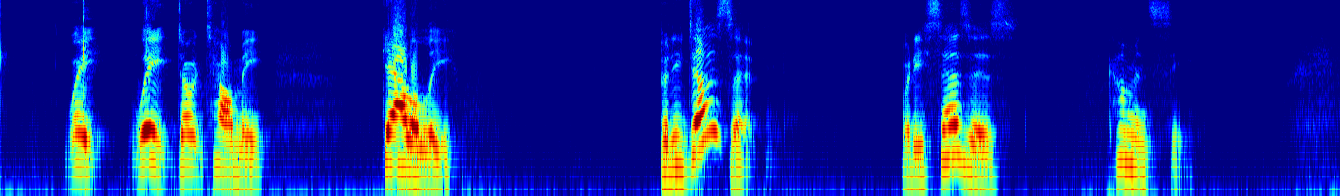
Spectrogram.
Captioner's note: fingersnap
